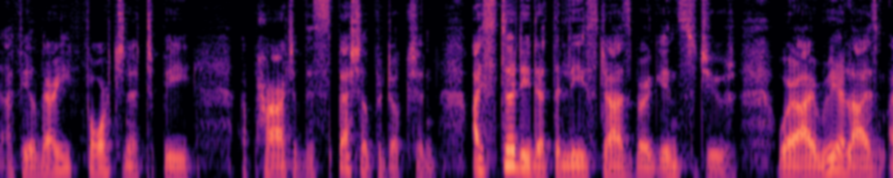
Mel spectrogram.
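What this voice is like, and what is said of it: Posh accent quoting Angelina Jolie. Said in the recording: “I don't know why I'm giving her a posh accent”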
